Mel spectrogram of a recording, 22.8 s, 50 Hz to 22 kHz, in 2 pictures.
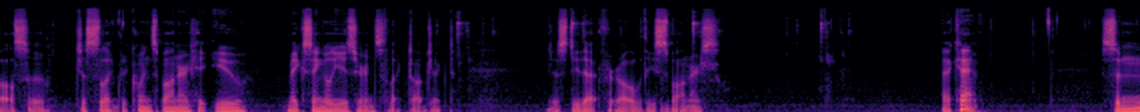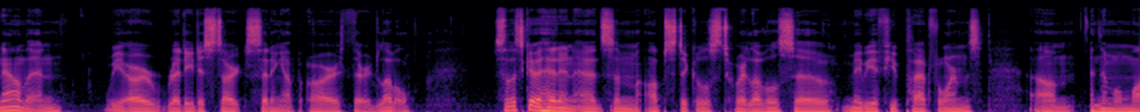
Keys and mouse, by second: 3.3 click, 4.2 right click, 4.6 u, 4.8 click, 5.5 right click, 5.7 u, 5.9 click, 6.6 right click, 6.9 u, 7.1 click, 7.8 right click, 8.2 u, 8.4 click, 9.9-10.3 middle drag, 10.8-12.0 middle drag, 14.1 middle click, 15.3 middle click, 15.9 right click, 16.8-19.6 middle drag.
